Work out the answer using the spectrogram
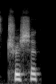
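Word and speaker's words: Tricia: Check in the show description so you can join it, or you can just go to my website, which is Trisha Carr Charm, and it's easy to find. My name is spelled T-R-I-C-I-A-C-A-R-R, and there's like a pop-up that'll help you to sign up for my mailing list.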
